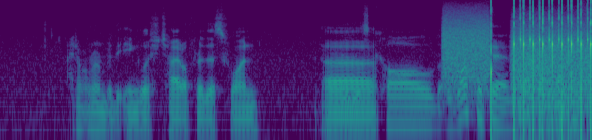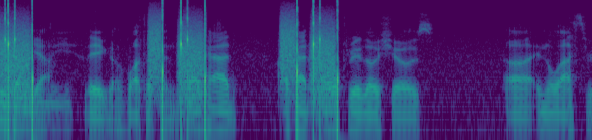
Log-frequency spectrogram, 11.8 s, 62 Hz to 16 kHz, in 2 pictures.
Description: Pulse dialling, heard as a rotary dial, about 10 pulses a second, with speech in English. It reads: 0 1 1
